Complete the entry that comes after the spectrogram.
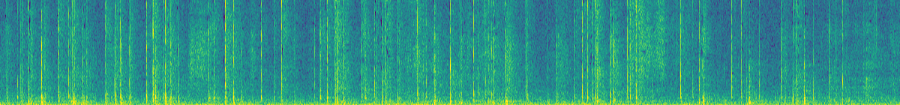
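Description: Long nails tap and scratch the sides and lid of a medium plastic yogurt tub standing upright, giving a dense run of quick, crisp clicks and papery scratching that sounds almost like crinkling. The bright ticks sit over a steady low hum, and each tap dies away almost instantly.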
